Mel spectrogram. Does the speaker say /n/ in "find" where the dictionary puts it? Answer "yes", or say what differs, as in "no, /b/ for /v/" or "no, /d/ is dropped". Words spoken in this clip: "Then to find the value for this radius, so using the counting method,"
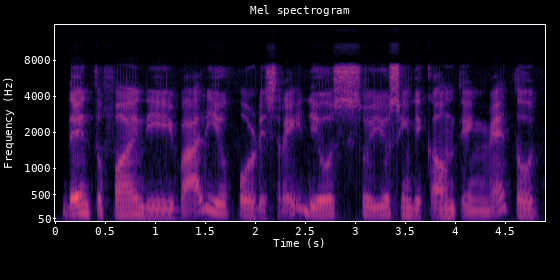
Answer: yes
